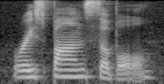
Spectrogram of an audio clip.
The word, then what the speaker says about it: responsible: 같이 발음해 볼게요. 듣고 따라해 보세요. 한번 대볼게요. responsible.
